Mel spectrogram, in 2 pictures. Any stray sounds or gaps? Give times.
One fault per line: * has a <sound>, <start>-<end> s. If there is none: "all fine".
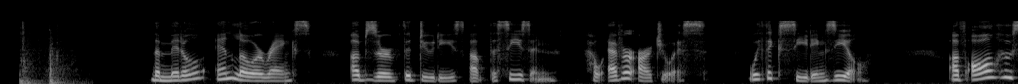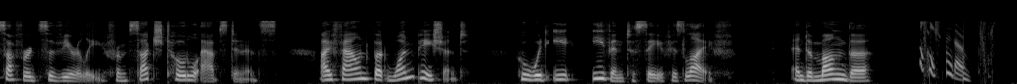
* has a squeak, 0.2-1.0 s
* has a chirp, 19.4-20.2 s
